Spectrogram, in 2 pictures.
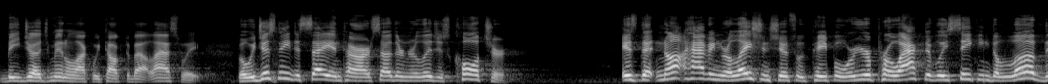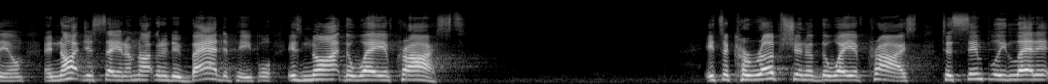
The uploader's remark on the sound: This sermon was recorded on July 18th, 2021 at Matthew's Table Church in Cleveland, TN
